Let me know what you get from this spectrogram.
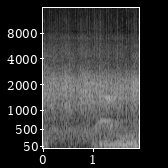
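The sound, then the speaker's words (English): A church audience applauding steadily, dense continuous clapping with a few faint cheers mixed in, fairly loud and sustained throughout. “You guys are an excited crowd.”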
